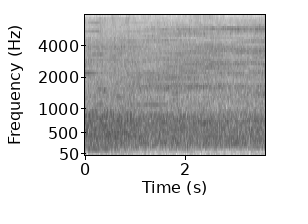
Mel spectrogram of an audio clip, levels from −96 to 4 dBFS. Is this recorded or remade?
recorded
